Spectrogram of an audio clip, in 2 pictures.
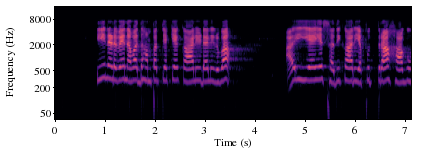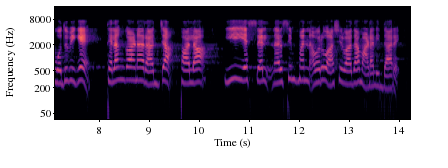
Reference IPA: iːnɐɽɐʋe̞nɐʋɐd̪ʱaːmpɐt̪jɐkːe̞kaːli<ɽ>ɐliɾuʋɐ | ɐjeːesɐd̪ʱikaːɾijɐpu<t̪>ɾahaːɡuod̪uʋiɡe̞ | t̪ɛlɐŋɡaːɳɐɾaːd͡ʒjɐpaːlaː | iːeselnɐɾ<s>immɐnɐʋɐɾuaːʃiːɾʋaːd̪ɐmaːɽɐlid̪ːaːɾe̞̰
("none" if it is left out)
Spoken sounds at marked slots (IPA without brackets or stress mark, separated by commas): ɽ, t̪, s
